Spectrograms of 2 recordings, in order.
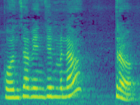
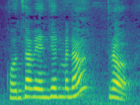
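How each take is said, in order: Both takes have the same delivery.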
